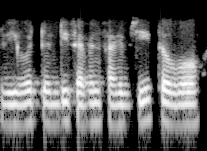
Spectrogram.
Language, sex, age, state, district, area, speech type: Hindi, male, 30-45, Madhya Pradesh, Jabalpur, urban, conversation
